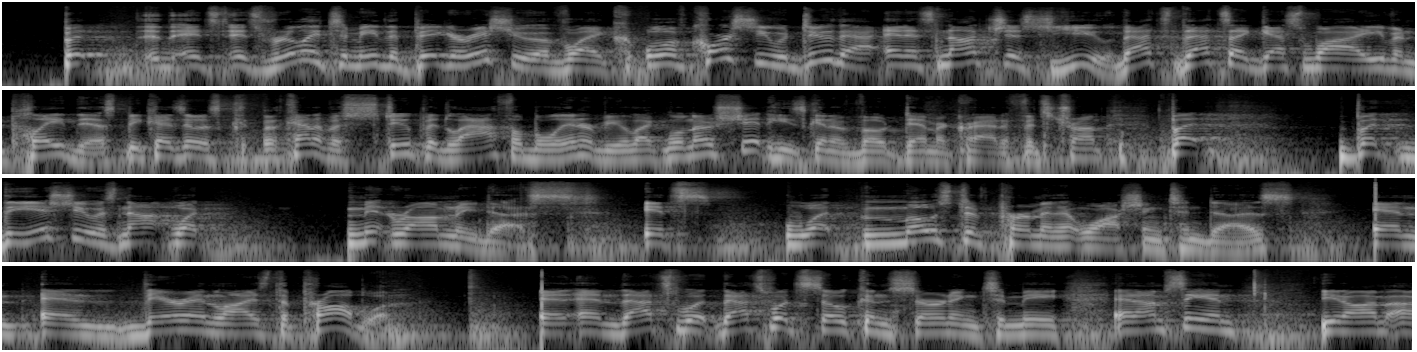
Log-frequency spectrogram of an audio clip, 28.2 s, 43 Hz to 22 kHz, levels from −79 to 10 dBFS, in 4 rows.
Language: English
